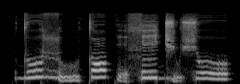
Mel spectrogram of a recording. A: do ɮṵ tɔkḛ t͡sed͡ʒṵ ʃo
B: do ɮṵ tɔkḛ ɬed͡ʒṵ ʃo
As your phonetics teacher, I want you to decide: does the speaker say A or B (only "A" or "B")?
B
